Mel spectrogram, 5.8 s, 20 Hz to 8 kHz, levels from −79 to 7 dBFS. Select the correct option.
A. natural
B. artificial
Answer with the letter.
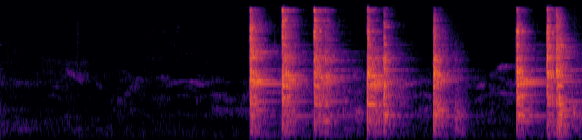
A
